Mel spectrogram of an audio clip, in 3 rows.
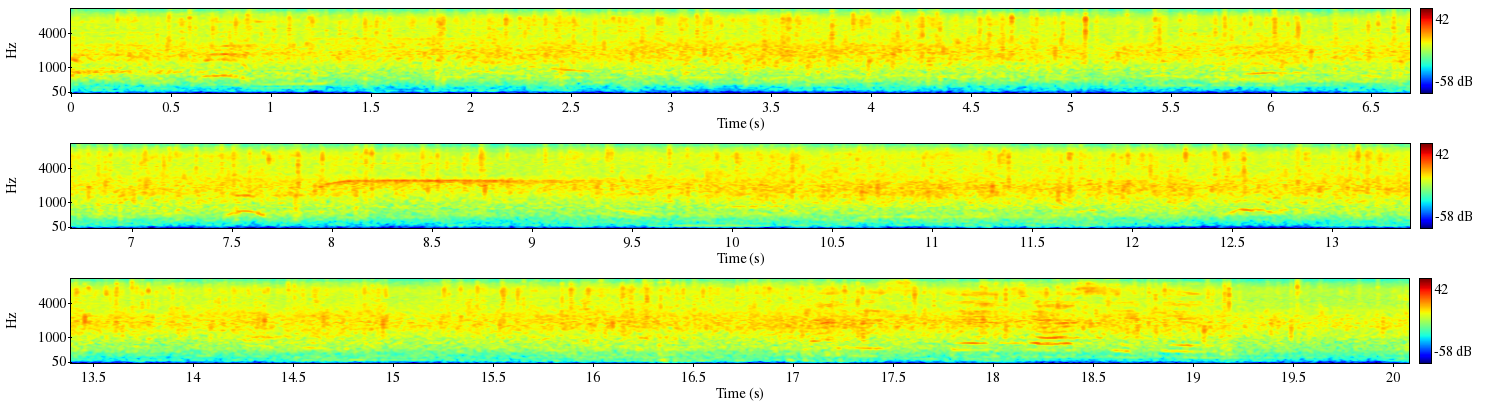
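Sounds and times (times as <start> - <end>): audience applauding: 0.0 - 20.0
voices and cheers: 0.0 - 20.0.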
